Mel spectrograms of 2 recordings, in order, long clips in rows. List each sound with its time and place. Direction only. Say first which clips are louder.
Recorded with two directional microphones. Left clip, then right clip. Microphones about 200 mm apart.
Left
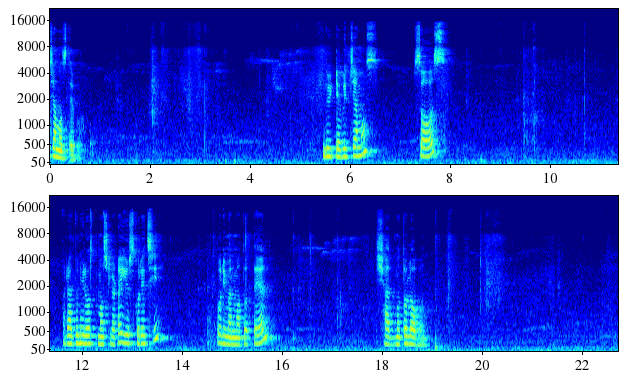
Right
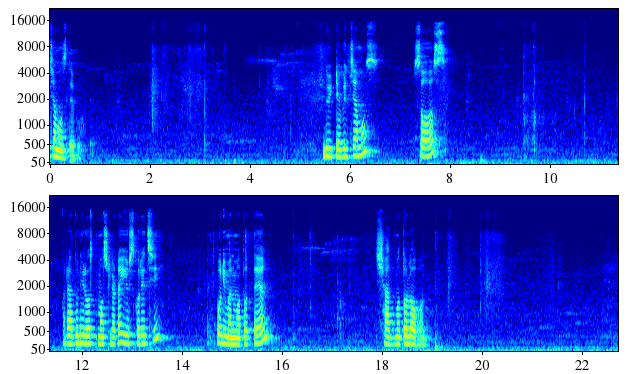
0.0 s a woman's voice: even; centre (ahead or behind)
5.5 s a woman's voice: right 1 dB; 5° right (ahead or behind)
11.6 s speech: right 2 dB; 15° right (ahead or behind)
14.7 s a woman's voice: right 5 dB; 25° right (ahead or behind)
18.0 s a woman's voice: right 4 dB; 20° right (ahead or behind)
